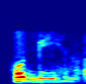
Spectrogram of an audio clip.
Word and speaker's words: Holtby: Um, Justin Williams had a, a hat trick and uh, their their uh, starting goalie Brandon um uh Holtley Holtby Holtby whatever you want to pronounce his name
